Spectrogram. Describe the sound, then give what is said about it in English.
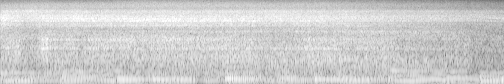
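A voice hisses like a snake in one long, slow, steady exhale during a breathing exercise, lasting about five seconds and fading slightly at the end, over soft low tones that shift underneath. “And breathe out slowly as you hiss like a snake.”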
